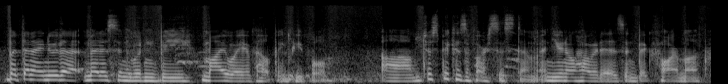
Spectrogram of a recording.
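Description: A woman's voice: sits low, a little fast. A young woman from Syria talking openly and reflectively as a guest in a personal conversation, with an easy giggle. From Damascus, Syria. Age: young adult. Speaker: podcast guest, medical device engineer. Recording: clear background noise, ambient sound.

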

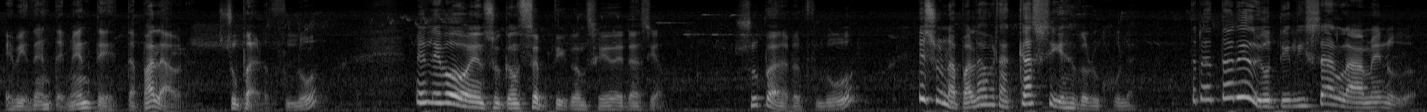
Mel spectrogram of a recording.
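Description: A woman's voice: wildly swooping pitch, a little hiss or hum, heavily acted. Wildly swooping, grumpy naive first man. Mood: pompous, musing. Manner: exclamatory, theatrical, swinging from shrill outbursts to slow pompous musing. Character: Adam, grumpy naive first man, bemused by his companion. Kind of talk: radio play acting.

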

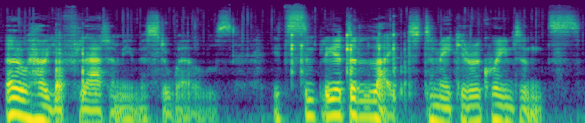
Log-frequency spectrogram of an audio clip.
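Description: An actor playing a witty, flirtatious poet and dandy in an audio drama, speaking in florid, arch, self-assured period style. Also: male voice, medium pitch, lively intonation, a little slow, vocal fry, a bit bright, recorded from a distance. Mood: charmed, flattering. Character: languid, witty, flirtatious male poet-playwright dandy, proud.

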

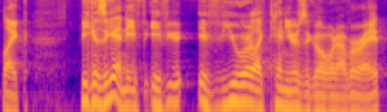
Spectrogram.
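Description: A man's voice: medium pitch, expressive, fast. Casual male podcast co-host, hesitant and rambling.

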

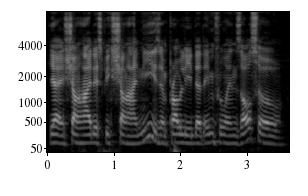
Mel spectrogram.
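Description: A man's voice: medium pitch, a little fast. Dutch man chatting in loose, rambling English. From Netherlands. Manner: rambling, many restarts and "in a sense". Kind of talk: casual conversation.

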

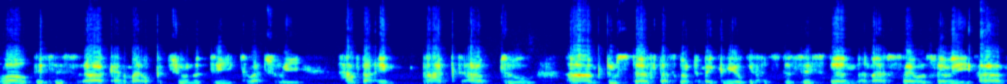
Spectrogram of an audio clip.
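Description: A man's voice: medium pitch, sharp tone, poor audio. A middle-aged man from Belgium with a Belgian accent, answering interview questions in a hesitant way with many ums. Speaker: guest researcher.

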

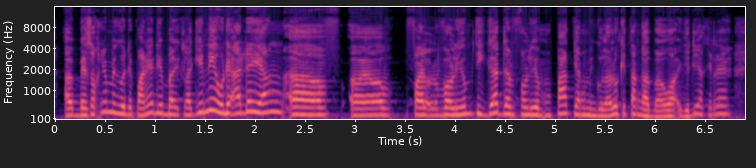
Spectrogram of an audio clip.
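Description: Fast-talking, higher-voiced woman. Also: darkish tone. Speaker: podcast co-host. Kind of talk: casual nostalgic chat.

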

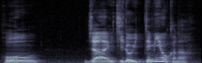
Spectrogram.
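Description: Man acting a suave, animated handsome gentleman. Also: fairly high pitch, normal speed. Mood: suave, assured. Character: suave, affected, good-natured handsome company president. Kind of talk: radio drama acting.

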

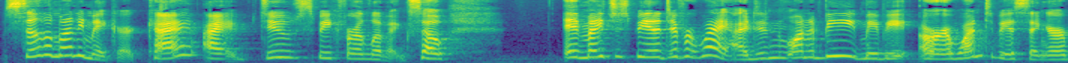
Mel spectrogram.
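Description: A woman's voice: high voice, a bit bright. A young woman from Michigan hosting a podcast, talking candidly and emphatically in a casual motivational monologue, swearing freely. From Michigan, USA. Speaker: podcast host.

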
